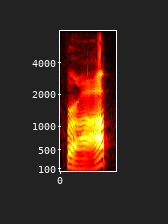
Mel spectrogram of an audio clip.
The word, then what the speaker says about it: Braaap: This bike is a Braaap, excuse me. No, it's spelled with 3 A's, most unusual.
